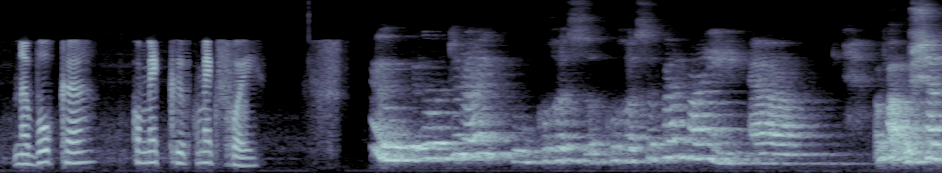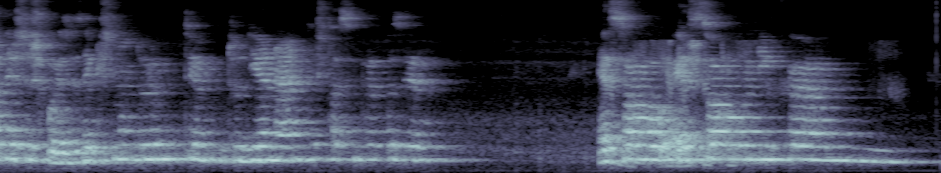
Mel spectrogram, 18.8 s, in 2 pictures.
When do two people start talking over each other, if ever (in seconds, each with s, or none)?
15.6 s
